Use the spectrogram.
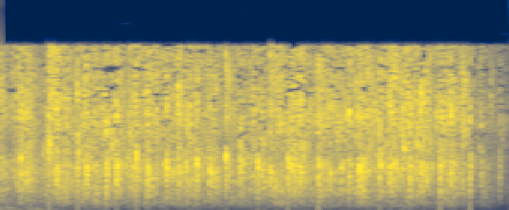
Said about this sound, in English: Now, I know I shouldn't be doing this, but since we only had two finalists in that one, can we give a nice big round of applause for Steve Aganti for coming second?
